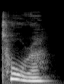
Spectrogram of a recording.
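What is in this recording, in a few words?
"torah", British English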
